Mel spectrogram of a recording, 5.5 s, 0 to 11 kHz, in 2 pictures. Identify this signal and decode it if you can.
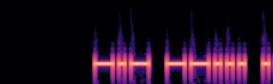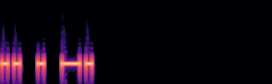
Morse code, heard as a keyed tone, about 20 wpm, 700 Hz. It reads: K7SEN
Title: 2023 POTA Hunter Call Signs - 20wpm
